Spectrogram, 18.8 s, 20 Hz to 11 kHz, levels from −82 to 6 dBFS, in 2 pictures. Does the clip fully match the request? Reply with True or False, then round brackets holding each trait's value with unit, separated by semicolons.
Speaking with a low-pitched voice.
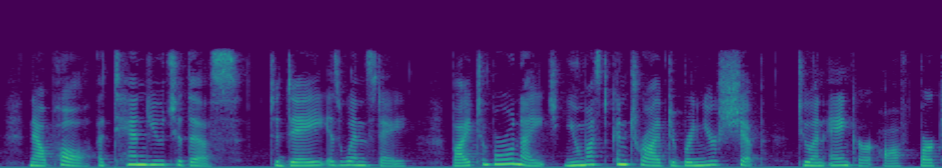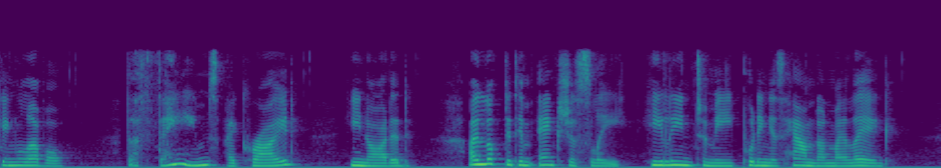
False (215 Hz)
